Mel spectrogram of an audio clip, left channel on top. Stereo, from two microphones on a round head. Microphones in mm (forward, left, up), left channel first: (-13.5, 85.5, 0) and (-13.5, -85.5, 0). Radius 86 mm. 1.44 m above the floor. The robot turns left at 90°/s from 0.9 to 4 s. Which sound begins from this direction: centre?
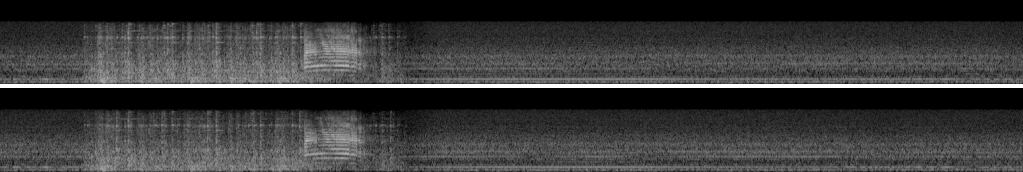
A cat meowing, at 3.0 s.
